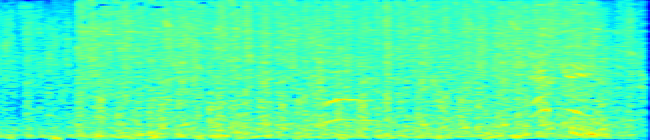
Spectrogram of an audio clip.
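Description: Rapid gunfire from a boss's backpack-powered guns in Saints Row, a dense continuous rattle of shots at moderate level, heard alone without talk.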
